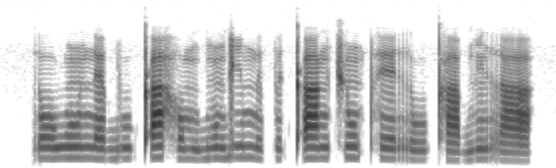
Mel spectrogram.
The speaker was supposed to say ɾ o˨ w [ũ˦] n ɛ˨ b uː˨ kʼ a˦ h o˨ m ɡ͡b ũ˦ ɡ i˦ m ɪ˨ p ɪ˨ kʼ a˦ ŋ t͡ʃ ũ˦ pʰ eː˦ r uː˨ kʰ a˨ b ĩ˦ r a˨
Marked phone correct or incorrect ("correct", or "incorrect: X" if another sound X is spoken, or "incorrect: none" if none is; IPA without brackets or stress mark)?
incorrect: ũ˨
